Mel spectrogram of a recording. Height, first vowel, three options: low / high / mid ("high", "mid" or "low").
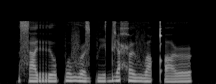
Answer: low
